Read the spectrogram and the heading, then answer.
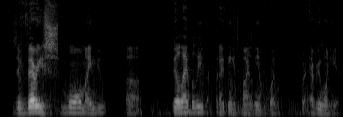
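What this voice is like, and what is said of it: New York accent. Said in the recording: “Sir, with your accent”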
